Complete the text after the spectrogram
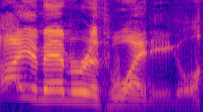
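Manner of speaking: swooping put-on character voice. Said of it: "don't do a voice".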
